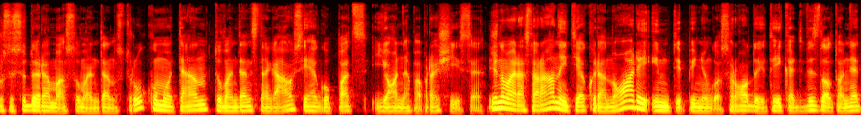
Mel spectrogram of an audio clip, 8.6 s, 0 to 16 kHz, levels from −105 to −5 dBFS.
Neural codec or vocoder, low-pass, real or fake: none; 14.4 kHz; real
